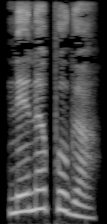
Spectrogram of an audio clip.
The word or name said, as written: ನೆನಪುಗ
